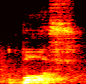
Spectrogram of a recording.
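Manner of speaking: ordinary talk, nothing marked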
